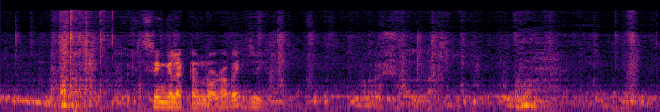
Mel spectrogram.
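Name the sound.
racing pigeon cooing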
